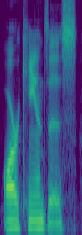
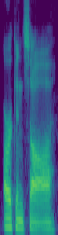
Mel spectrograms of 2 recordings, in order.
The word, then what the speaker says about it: Arkansas: I don't understand like Kansas and Arkansas are almost spelled the same but there's like R Kansas it's R Kansas but it's Arkansas yeah it's just weird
